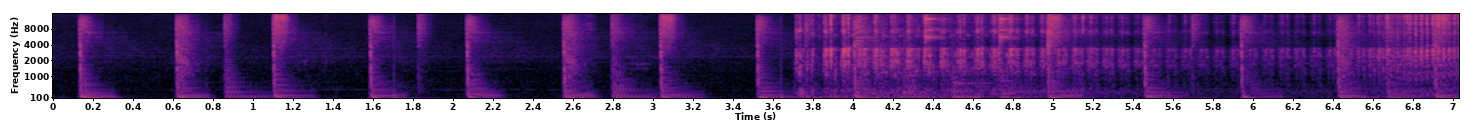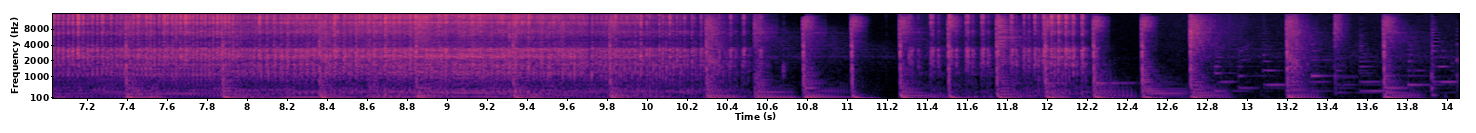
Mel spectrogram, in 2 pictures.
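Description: Background music with a steady beat. Under it, from about four seconds in until about twelve seconds, a steady mechanical noise: a small DC motor spinning the web slinger's spool through a 3D-printed coupling with a rubber buffer, being tested.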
